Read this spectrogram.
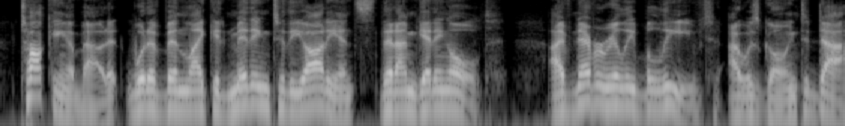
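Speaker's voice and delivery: normal talking voice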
